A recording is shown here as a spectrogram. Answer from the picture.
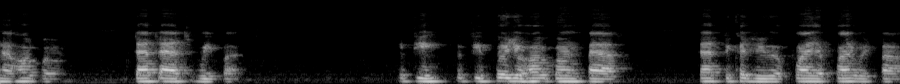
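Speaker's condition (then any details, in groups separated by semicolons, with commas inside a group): Cerebral palsy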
